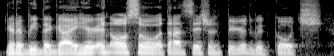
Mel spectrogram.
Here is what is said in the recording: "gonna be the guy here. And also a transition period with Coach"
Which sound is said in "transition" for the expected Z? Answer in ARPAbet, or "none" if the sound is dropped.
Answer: S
